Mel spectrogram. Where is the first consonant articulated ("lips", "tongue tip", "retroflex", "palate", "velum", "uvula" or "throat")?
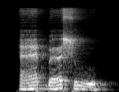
lips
